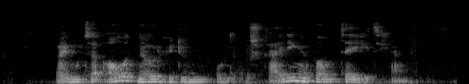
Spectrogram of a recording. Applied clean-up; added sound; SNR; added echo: neural separator model SepFormer DNS4.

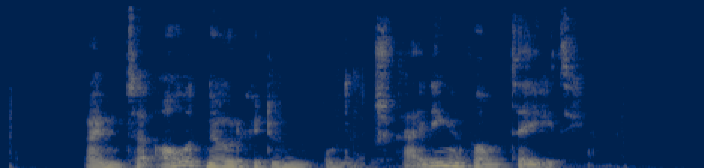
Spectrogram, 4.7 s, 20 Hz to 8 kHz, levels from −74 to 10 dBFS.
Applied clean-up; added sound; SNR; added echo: neural mask model DeepFilterNet 3.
